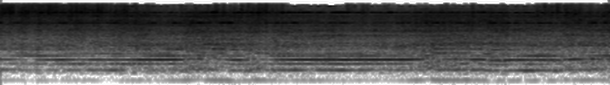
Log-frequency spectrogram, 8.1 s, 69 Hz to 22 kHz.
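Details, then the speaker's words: Electrolux Filtaire 1600W vacuum cleaner after stripdown, repair and refurbish: steady high motor whine with even airflow rush, no rattles or surging, picking up everything; normal running. "well that sounds really good that's and it's picked up everything it is yes that's really cool"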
